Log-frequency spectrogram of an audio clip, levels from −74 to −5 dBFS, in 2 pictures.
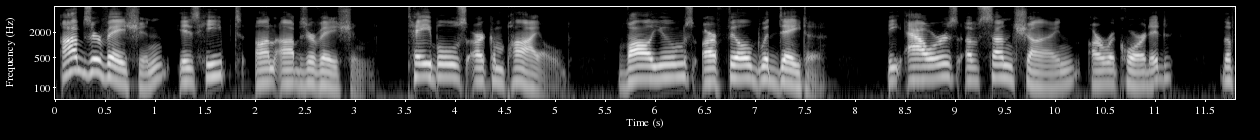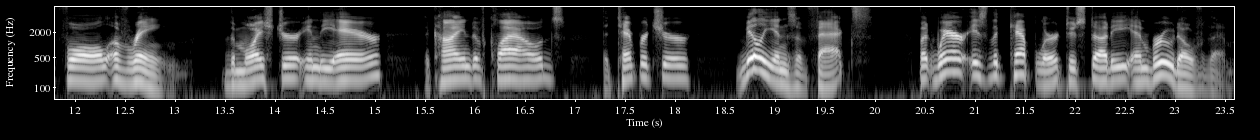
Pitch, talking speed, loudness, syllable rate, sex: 145 Hz, 120 wpm, -20 LUFS, 4.1 syllables/s, male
